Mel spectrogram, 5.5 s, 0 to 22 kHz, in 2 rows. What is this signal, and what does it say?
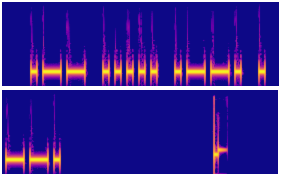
Morse code, heard as a keyed tone, about 20 wpm, 700 Hz. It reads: W5PEG
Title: USA Call Signs - 3x Character Spacing - 20wpm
